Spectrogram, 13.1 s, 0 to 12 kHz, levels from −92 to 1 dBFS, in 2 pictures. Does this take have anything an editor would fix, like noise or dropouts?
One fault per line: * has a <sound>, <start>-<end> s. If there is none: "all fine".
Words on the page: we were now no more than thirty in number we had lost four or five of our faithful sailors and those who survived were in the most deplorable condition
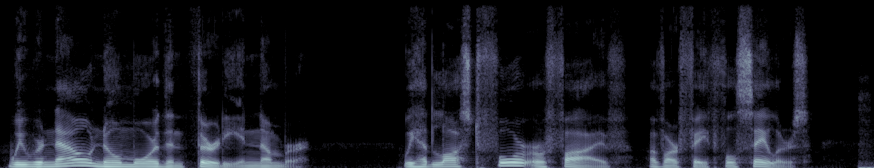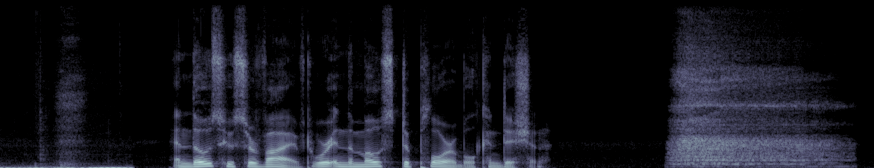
* has a breath, 6.4-7.6 s
* has a sigh, 11.5-13.0 s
